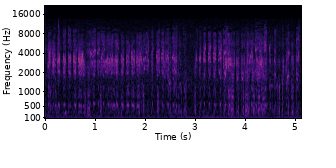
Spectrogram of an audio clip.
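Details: Feeding and changeover at an Estonian black stork nest on 28 May 2019: steady, fast, hoarse rasping pulses with a short dip partway through before resuming.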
